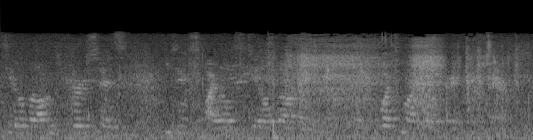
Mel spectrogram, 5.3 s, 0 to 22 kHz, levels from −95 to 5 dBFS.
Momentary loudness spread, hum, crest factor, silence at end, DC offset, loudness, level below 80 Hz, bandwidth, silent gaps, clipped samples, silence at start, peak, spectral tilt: 10 LU; none; 20 dB; 0 s; under 0.1%; -35 LUFS; -50 dBFS; 8.8 kHz; none; under 0.1%; 0 s; -18 dBFS; -3 dB/octave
